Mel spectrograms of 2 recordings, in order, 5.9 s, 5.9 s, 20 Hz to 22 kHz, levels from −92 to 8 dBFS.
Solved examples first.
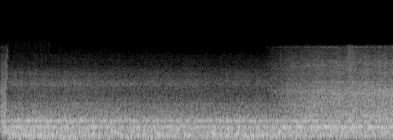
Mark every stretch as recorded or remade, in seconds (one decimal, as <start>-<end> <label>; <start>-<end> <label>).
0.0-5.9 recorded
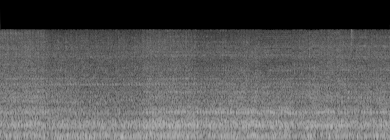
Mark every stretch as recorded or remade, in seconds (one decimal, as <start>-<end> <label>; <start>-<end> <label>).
0.0-3.8 recorded; 3.8-5.1 remade; 5.1-5.9 recorded

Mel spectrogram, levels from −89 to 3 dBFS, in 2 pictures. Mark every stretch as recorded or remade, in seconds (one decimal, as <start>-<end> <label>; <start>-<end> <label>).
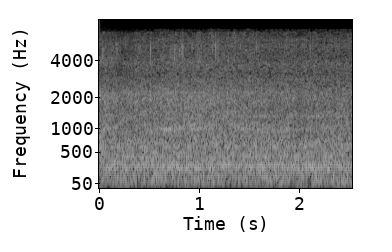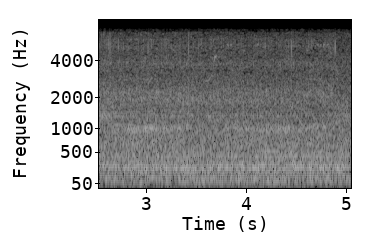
0.0-5.1 recorded

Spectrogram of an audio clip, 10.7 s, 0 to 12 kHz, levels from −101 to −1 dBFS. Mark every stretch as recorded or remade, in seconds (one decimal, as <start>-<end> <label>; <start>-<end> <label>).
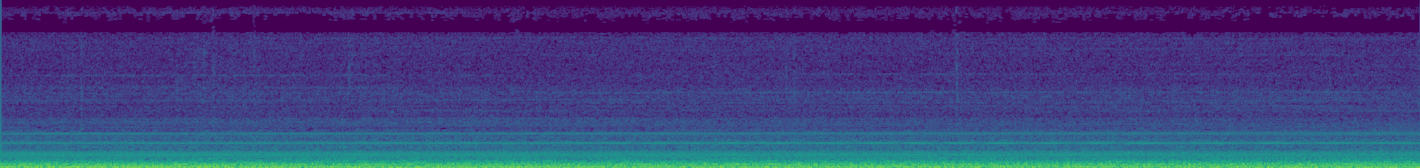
0.0-10.7 recorded

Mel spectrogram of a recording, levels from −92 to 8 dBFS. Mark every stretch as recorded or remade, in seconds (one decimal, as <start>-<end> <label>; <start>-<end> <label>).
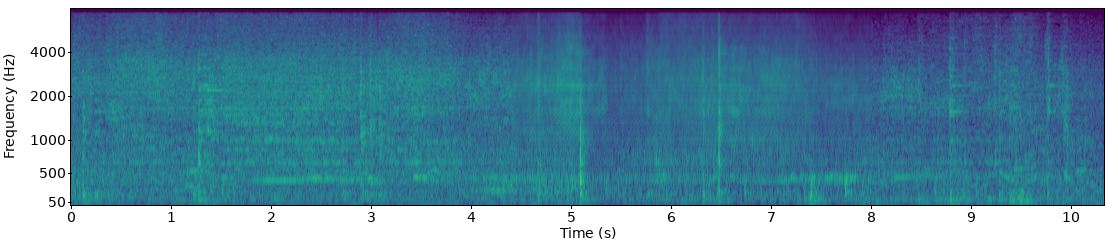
0.0-4.4 recorded; 4.4-8.0 remade; 8.0-10.3 recorded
